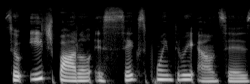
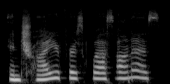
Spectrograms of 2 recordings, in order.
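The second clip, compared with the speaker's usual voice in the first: cheerful toast; 7 semitones higher, 5 dB quieter than usual. Real, not acted. Ad read sign-off toast.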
